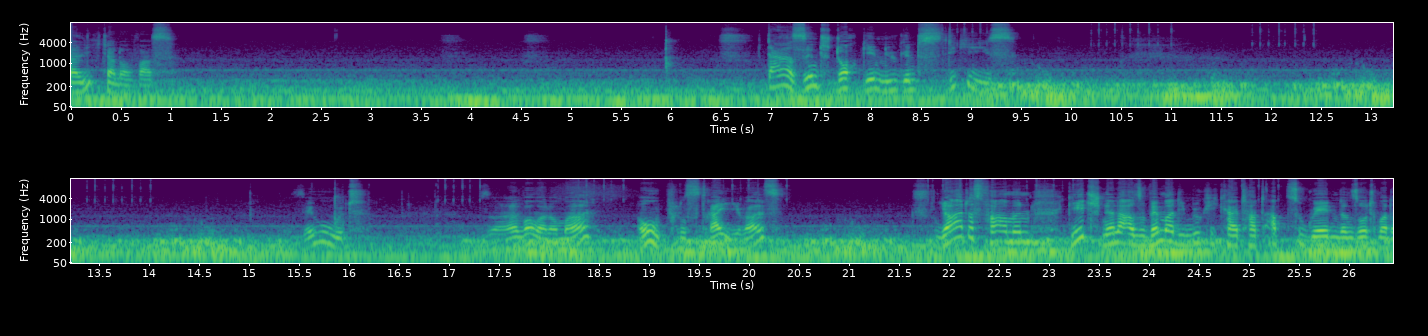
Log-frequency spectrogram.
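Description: A low underwater rumble drones steadily.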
